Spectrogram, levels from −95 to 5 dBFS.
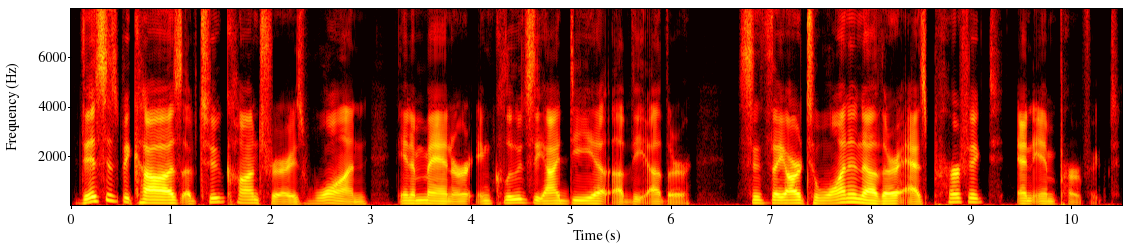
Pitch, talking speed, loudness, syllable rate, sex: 115 Hz, 150 wpm, -20 LUFS, 4.6 syllables/s, male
